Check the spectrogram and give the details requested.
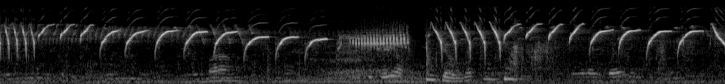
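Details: Canary song for stimulating lazy canaries to sing: steady series of falling whistled notes about three a second, interrupted by a brief buzzy trill, then faster repeated whistles resume.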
